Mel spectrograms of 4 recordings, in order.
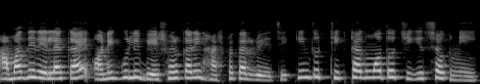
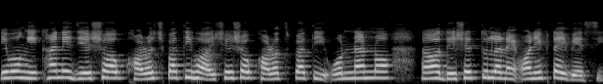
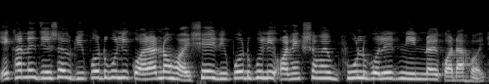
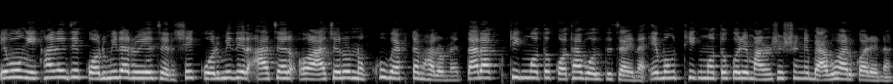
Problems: none marked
